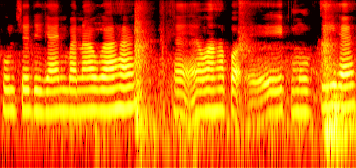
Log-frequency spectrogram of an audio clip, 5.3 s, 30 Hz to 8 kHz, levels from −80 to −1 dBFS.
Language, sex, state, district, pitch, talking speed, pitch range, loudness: Hindi, female, Bihar, West Champaran, 200 Hz, 135 wpm, 195-205 Hz, -15 LUFS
